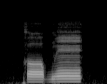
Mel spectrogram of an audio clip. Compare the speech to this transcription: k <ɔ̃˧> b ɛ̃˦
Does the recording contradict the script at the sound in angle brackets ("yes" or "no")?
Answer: yes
